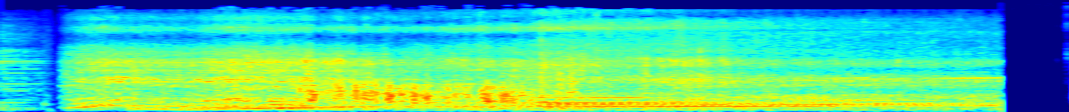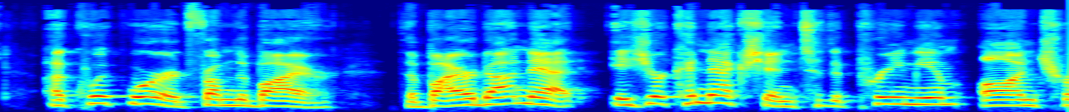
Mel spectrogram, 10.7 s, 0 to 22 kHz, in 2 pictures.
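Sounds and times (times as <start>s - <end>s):
pickup truck engine revving as the vehicle drives: 0.3s - 5.0s
speech: 5.6s - 10.6s.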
